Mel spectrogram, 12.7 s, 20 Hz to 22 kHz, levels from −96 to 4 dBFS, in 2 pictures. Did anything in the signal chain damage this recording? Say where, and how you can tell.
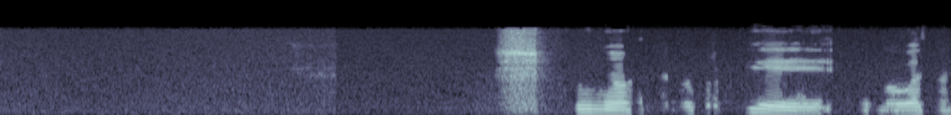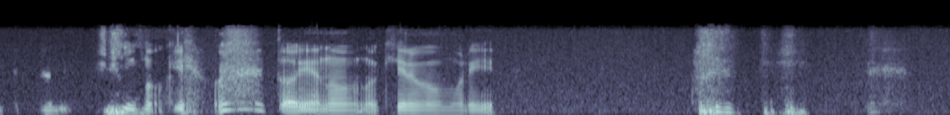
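Yes, at the call-processing stage. Background gated by the echo canceller shows at 2.26 to 2.69 s: the room sound falls by about 9 dB for under half a second, then returns. On a waveform the noise floor shows a shallow notch; a spectrogram shows a brief, even darkening across the band.

Speech suppressed in double talk runs from 3.82 to 7.3 s. The speech dips in pieces, at worst by around 25 dB, for about three seconds in total. The likely cause is the canceller turning down the near talker while the far side spoke. The waveform envelope looks chopped, and the spectrogram's harmonics break into fragments.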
